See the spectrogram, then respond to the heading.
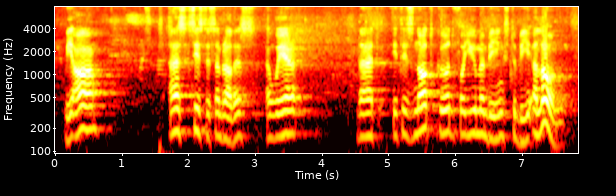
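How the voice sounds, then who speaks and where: Amid audible room echo, a man speaks slowly-ish at a fairly high pitch, with fairly even intonation and long, frequent pauses. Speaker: bishop. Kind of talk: conference speech.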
